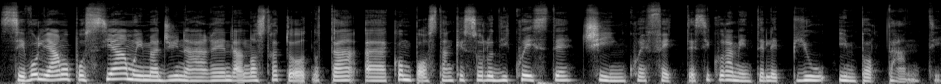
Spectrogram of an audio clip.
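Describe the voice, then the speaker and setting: A woman at a medium pitch speaks at a fairly slow pace with hardly any pauses, fairly even intonation and very even loudness, in a dry, close sound with no echo. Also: very clean recording, silent background. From Austria. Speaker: podcast host, Chinese medicine practitioner. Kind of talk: educational monologue. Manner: hesitant, many fillers.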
